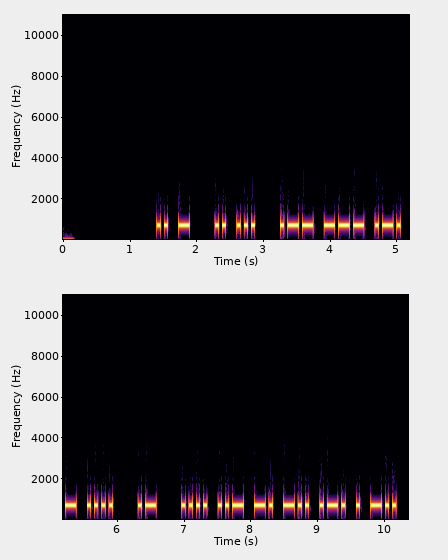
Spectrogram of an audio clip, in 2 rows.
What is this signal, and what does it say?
Morse code, heard as a keyed tone, about 21 wpm, 700 Hz. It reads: IT IS WORTH A HUNDRED
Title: Sentences from Top 1000 Words - Review Part 3 - 22wpm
